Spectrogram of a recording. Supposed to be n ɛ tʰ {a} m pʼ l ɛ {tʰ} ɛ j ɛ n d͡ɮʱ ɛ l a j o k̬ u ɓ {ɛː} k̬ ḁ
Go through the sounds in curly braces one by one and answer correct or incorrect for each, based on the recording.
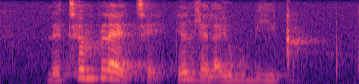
incorrect: ɛ, correct, incorrect: iː

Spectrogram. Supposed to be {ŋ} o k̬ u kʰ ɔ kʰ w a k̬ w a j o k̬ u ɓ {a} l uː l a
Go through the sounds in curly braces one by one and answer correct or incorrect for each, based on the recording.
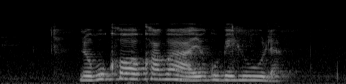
incorrect: n, incorrect: e

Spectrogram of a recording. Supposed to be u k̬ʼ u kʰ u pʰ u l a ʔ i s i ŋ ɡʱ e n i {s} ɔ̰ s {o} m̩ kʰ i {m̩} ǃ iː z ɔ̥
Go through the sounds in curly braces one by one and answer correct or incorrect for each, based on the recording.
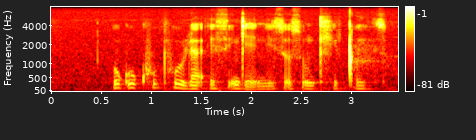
correct, correct, incorrect: none

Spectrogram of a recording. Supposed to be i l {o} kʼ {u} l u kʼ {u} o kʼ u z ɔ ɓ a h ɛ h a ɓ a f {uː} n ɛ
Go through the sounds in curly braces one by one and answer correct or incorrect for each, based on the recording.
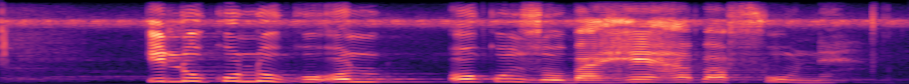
incorrect: u, correct, correct, correct

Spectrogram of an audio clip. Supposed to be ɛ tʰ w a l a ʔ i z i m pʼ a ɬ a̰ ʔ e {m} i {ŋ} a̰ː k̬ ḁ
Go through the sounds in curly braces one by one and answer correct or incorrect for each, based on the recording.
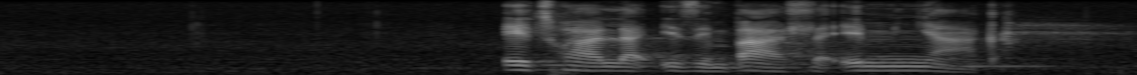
correct, incorrect: ɲ

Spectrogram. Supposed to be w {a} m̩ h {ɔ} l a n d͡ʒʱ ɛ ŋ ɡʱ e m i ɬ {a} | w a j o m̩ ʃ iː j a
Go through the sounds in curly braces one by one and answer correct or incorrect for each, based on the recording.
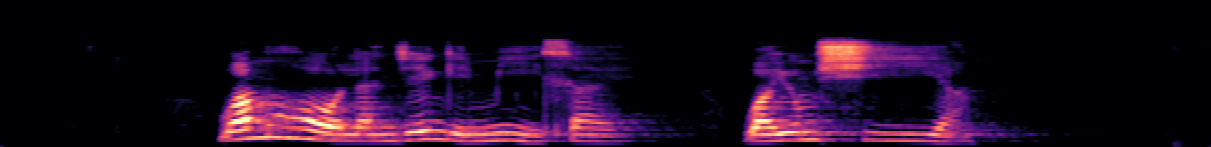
correct, correct, correct

